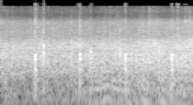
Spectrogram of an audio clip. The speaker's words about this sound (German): Ja, jetzt kommt der Applaus im Saal.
